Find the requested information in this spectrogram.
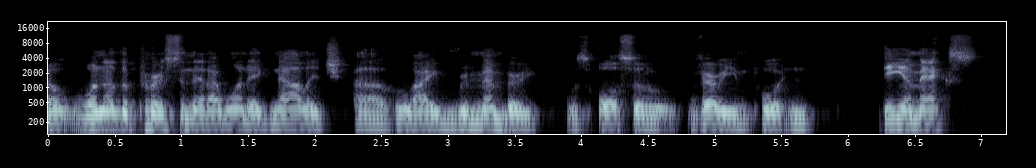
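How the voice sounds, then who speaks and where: A man with an American accent speaks at a moderate pace in an unremarkable speaking voice. His pitch is medium, with ordinary variation. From New York. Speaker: podcast co-host, professor. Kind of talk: interview.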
